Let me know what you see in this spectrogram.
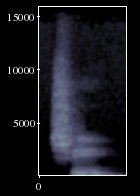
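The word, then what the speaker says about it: she: फिर ये फिर वही प्रोनाउंसिएशन वाली बात एस एच ई शी हां आपने बोला शी was crying. शी was crying शी शी was crying है ना? ये एस एच वाला आप अभी भी प्रैक्टिस करें थोड़ा।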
